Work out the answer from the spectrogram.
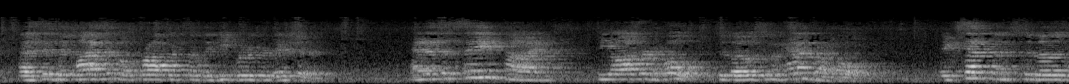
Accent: American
